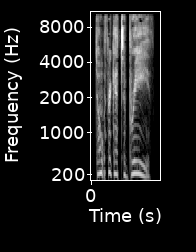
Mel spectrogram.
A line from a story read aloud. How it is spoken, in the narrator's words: I whispered sarcastically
